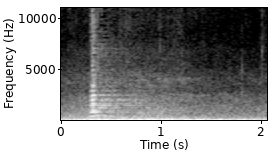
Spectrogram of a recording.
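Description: A vehicle horn gives one short toot about a third of a second in, over the low rumble of street traffic.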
